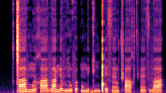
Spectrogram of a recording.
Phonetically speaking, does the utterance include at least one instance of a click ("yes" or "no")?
yes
